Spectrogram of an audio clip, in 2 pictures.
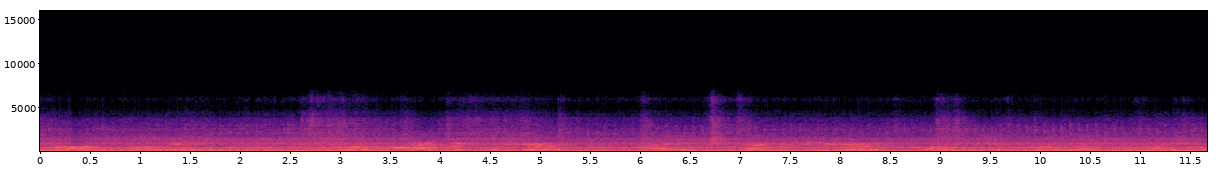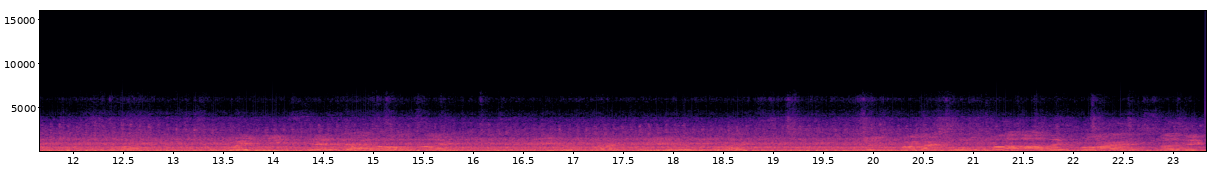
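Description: A petrol lawn mower engine drones steadily nearby.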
